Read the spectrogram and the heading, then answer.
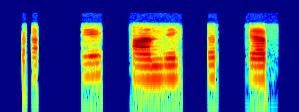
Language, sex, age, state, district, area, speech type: Hindi, female, 30-45, Uttar Pradesh, Jaunpur, rural, conversation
